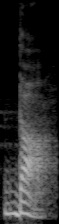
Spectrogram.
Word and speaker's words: the: word has started with vowel then we have to pronounce it the and if this is used before a word which a word has which word has started with consonant then you have to pronounce that da this is the main reason we sometime pronounce it the and sometime we pronounce it da if this information was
